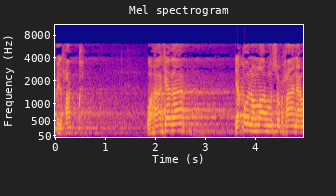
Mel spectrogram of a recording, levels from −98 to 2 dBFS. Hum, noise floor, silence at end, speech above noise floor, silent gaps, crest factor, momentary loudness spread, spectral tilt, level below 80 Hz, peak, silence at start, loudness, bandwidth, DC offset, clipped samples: none; -40 dBFS; 0 s; 25 dB; none; 16 dB; 19 LU; -4.5 dB/octave; -62 dBFS; 0 dBFS; 0 s; -15 LUFS; 6.4 kHz; under 0.1%; under 0.1%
